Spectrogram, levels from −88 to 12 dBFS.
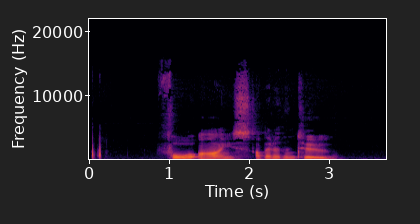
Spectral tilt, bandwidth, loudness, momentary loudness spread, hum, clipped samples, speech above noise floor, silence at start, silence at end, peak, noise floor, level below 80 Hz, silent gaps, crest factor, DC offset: -5 dB/octave; 14.5 kHz; -29 LUFS; 12 LU; none; under 0.1%; 46 dB; 0.9 s; 0.65 s; -10 dBFS; -74 dBFS; -66 dBFS; none; 22 dB; under 0.1%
